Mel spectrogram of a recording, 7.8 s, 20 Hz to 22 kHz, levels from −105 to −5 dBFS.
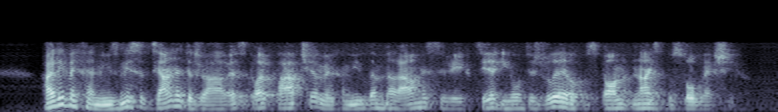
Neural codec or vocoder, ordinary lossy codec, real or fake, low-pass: codec, 16 kHz in and 24 kHz out, 0.8 kbps, FocalCodec, streaming, 65536 codes; none; fake; 5.4 kHz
